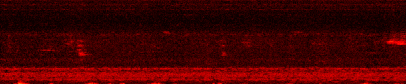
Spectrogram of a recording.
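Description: Steady hiss of onions frying with mince and bitter gourd in a steel pot on a gas stove, with a few dull knocks as the spoon stirs the pot.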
